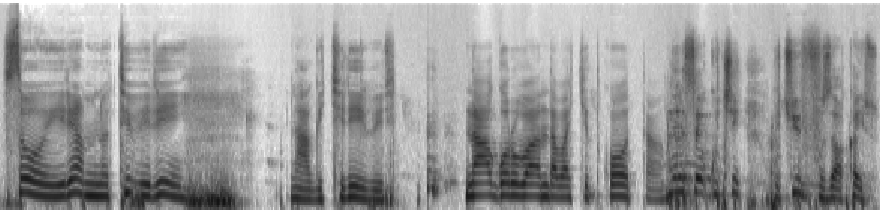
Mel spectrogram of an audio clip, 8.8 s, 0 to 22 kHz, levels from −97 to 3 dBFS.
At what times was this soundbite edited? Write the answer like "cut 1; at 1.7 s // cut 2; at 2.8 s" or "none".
cut 1; at 4.2 s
